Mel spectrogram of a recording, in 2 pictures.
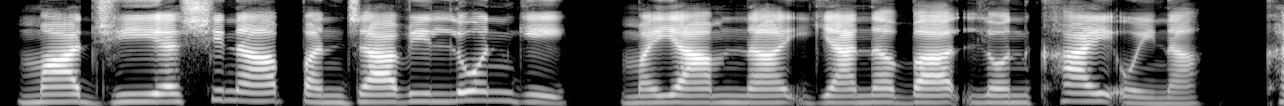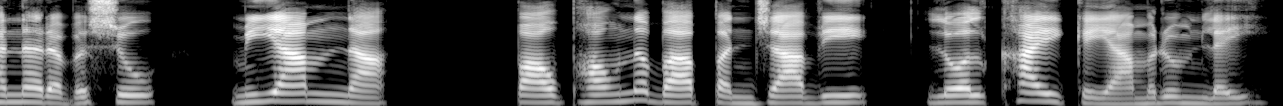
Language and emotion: Manipuri, neutral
